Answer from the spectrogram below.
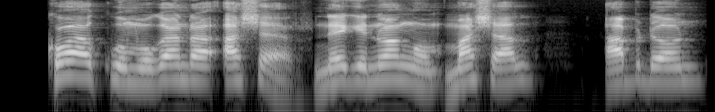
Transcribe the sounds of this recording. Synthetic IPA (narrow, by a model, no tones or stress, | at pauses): kɔakwomoɡandaʔaʃɛ̰rneɡɪnwaŋɔmaʃal | abdɔn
